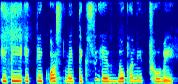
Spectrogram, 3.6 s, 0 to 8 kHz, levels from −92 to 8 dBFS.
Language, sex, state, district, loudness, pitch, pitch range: Bengali, female, West Bengal, Alipurduar, -17 LUFS, 300 Hz, 290-310 Hz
